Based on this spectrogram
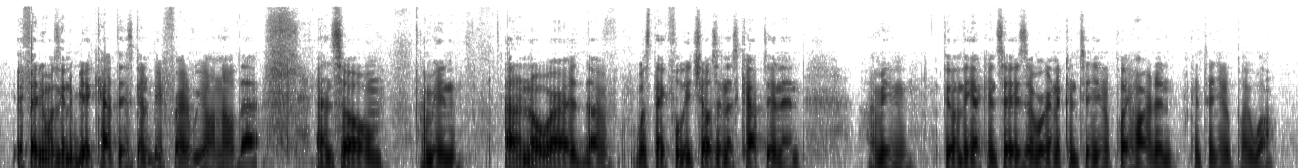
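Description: Very fast and monotone with flat intonation, the voice comes through over noticeable background noise. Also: man, fairly low pitch for a man. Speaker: college football player. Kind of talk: casual interview. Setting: studio with live audience.

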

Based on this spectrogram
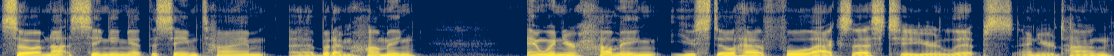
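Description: In a plain, everyday voice, a man of medium pitch speaks at a fairly slow pace with ordinary pitch variation, in a dry, close sound with no echo on a very clean recording with a silent background. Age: 20s. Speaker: beatboxer. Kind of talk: radio interview. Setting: studio.

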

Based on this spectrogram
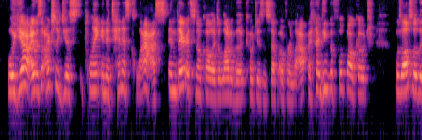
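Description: A very clean recording over a silent background, with ordinary pitch variation and big swings in loudness. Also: woman. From Utah, US. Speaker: sports radio host. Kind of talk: interview conversation.

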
